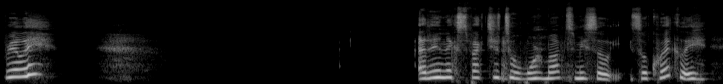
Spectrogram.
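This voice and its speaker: A woman playing an older mafia boss in an ASMR roleplay, soft-spoken, possessive and quietly menacing, with a halting, intimate delivery. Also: high voice, no room sound, studio quality, close to an everyday voice. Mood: tentative, hopeful. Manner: halting, stammering, intimate address to the listener.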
